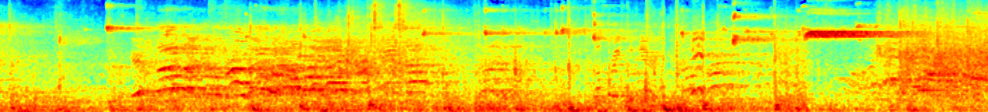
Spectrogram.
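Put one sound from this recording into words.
Sneakers squeak sharply on a wooden court in a large echoing hall.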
